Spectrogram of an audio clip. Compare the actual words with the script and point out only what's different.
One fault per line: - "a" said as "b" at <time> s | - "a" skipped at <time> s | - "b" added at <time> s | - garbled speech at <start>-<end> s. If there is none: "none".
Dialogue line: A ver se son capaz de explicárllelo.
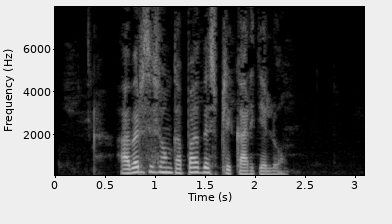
none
